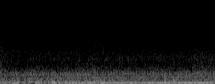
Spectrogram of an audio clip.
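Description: Yamaha Ténéré 250's single-cylinder engine running steadily while riding, under a steady low rumble of wind and road noise on the bike-mounted camera's microphone.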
